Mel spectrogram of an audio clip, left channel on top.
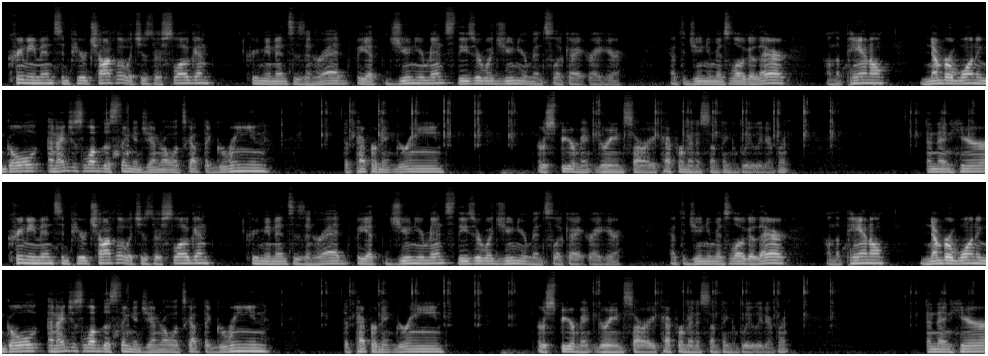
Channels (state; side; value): normal; both; correlation 0.84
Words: Creamy Mints and Pure Chocolate, which is their slogan. Creamy Mints is in red. We got the Junior Mints. These are what Junior Mints look like right here. Got the Junior Mints logo there on the panel. Number 1 in gold. And I just love this thing in general. It's got the green, the peppermint green, or spearmint green. Sorry, peppermint is something completely different. And then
